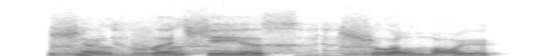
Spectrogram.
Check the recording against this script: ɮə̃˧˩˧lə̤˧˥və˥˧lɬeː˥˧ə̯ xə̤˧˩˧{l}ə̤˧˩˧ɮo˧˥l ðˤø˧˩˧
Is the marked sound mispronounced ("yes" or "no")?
yes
